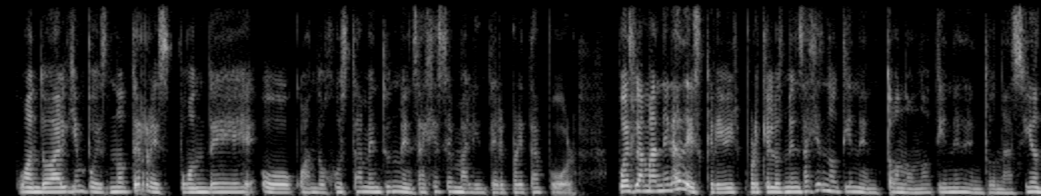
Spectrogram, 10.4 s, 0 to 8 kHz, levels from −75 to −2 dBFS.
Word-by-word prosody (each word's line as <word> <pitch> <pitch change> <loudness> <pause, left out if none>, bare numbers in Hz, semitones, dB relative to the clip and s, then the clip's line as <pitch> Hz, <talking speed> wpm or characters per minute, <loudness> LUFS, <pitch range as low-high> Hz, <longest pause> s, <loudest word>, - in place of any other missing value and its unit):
cuando 185 -1 +4
alguien, 190 +3 +2
pues, 180 -2 -2
no 190 0 +2
te - - +1
responde 175 -3 0
o 165 -3 +2
cuando 165 0 -4
justamente 185 +2 -1
un 200 0 -2
mensaje 170 +1 -1
se 190 +1 -4
malinterpreta 160 0 -3
por, 80 - -5 0.4
pues, 215 +1 +4
la 225 - +5
manera 225 +7 +2
de - - +5
escribir, 170 -1 -1
porque 180 0 0
los 180 -1 +3
mensajes 200 +6 0
no 210 -5 -2
tienen 180 -5 -2
tono, 160 +1 -2
no 160 +2 -5
tienen 180 +1 0
entonación. 155 +2 -1
180 Hz, 160 wpm, -24 LUFS, 165-190 Hz, 0.4 s, la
